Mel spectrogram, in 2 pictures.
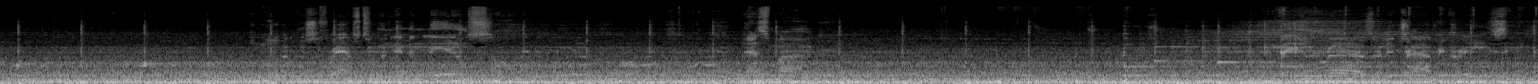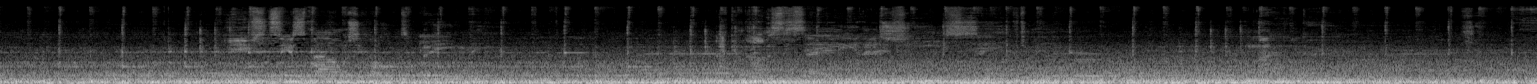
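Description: Steady road and engine rumble inside a moving car at highway speed, with a song playing and a voice faintly over it.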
